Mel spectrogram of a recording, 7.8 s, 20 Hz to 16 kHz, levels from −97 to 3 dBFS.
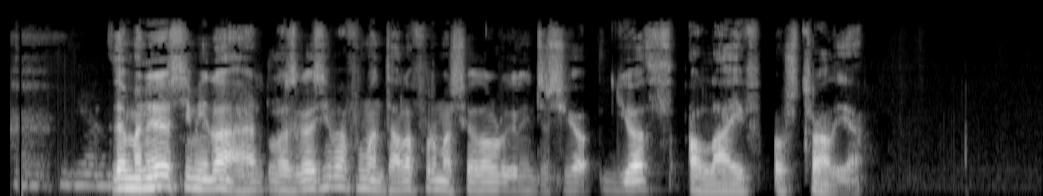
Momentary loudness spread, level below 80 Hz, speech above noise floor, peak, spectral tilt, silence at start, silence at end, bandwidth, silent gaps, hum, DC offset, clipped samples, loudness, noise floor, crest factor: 14 LU; -60 dBFS; 54 dB; 0 dBFS; -5.5 dB/octave; 0.15 s; 1.4 s; 11.5 kHz; none; none; under 0.1%; under 0.1%; -22 LUFS; -76 dBFS; 22 dB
